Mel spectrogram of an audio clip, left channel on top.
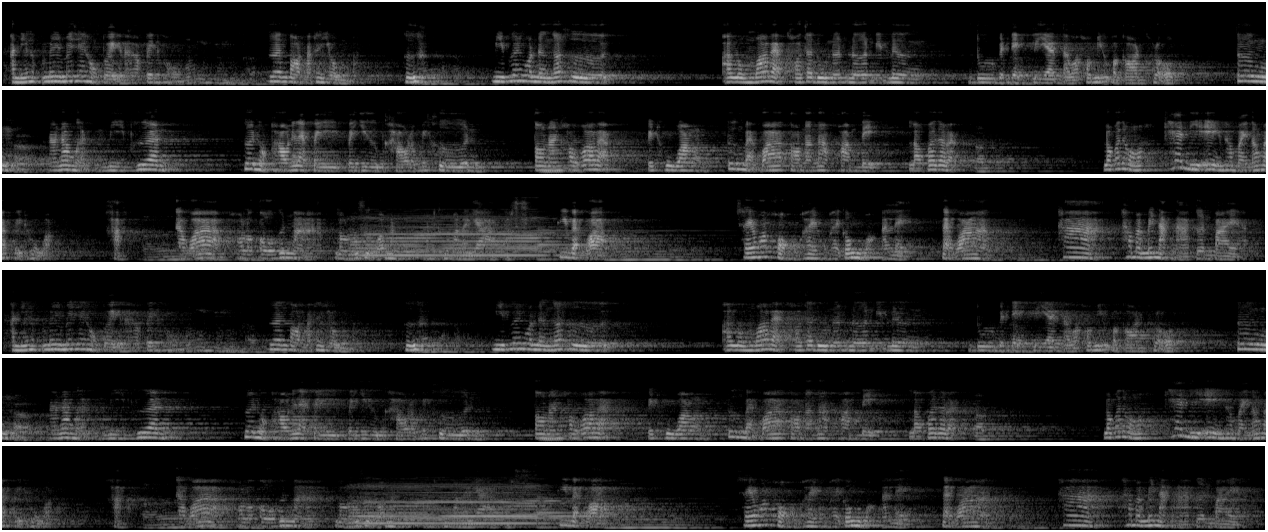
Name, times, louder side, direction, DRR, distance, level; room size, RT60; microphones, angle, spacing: voice 1, 0.1-2.0 2.7-3.6 4.0-4.3 4.9-6.1 7.2-9.2 9.7-11.7 12.3-12.8 13.1-14.4 15.1-17.4 18.0-18.8 19.1-21.4 21.7-22.2 23.7-25.8 26.3-26.5 27.0-30.6 30.8-31.3 32.6-34.4 34.7-35.2 35.8-37.7, left 3 dB, 45° left, 3 dB, 0.6 m, -32 dB
voice 2, 1.9-2.6 4.1-4.6 9.7-10.2 12.7-12.9 18.0-18.3 22.3-22.5 26.7-27.8 31.3-32.2 35.0-35.6, right 1 dB, 50° right, -3 dB, 2.5 m, -44 dB
sound 1, 28.7-31.7, right 1 dB, 10° right, 0.7 m, -35 dB
21.0 x 9.3 x 3.6 m, 2.5 s
head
